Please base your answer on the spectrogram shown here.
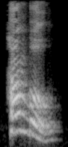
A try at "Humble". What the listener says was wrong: Is that how you pronounce it? No. It's pronounced Humble, Texas. Humble, Texas. The H is silent.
